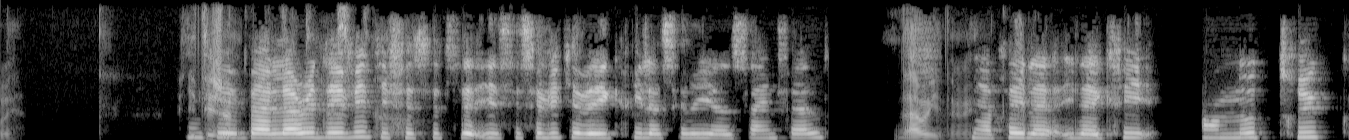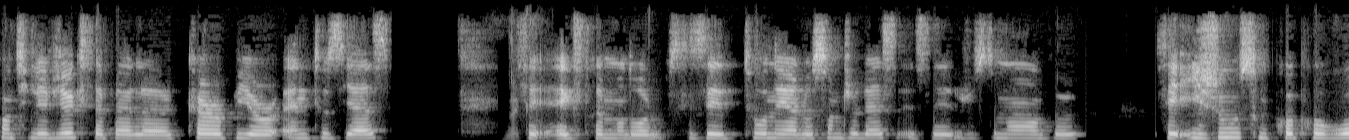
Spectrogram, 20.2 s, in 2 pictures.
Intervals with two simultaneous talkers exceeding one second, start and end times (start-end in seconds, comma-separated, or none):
1.4-3.1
